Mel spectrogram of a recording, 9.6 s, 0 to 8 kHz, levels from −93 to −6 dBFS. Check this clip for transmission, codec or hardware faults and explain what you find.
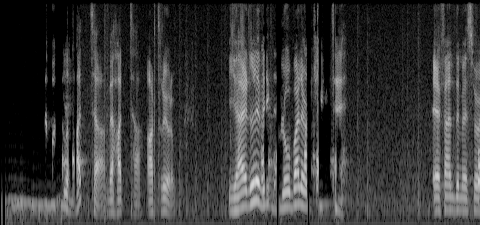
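The speech shows two linked faults from a call's echo handling. Both are likely caused by an echo canceller struggling while both sides talked at once.

Speech suppressed in double talk occurs from 0.0 to 1.52 s, again from 5.27 to 5.66 s, and from 6.16 to 6.85 s. The talker's level dips sharply in these spans. The deepest drop is roughly 35 dB in the opening stretch. The later drops are about 20 and 25 dB. The canceller could not tell the near talker from the loudspeaker echo. So it turned everything down.

The other side's voice leaking through is heard from 1.29 to 1.71 s, 5.21 to 5.56 s, 6.08 to 6.98 s, and at 9.55 s to the end. A second voice sits under the talker. It is about 10 dB below the speech at first, then about 5 dB below. In the final moment it is about 5 dB above. The canceller left part of the loudspeaker signal in the microphone feed. The leaks overlap the dips. The call microphone processing limits the sound to nothing above 8 kHz.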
